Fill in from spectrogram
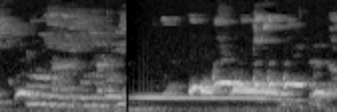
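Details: In the morning a local wild zebra dove sings in the manggung style, giving a steady low coo that breaks into a brighter rising, quavering phrase, while other small birds twitter faintly in the background.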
